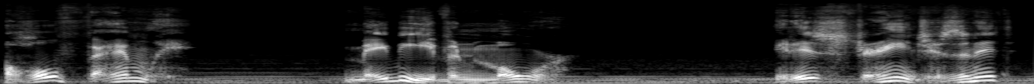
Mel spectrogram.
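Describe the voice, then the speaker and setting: A man's voice: fairly low pitch, very animated, measured pace, faint music behind. A man voicing a frustrated, caring dead man, now a ghost, in a story. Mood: puzzled.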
